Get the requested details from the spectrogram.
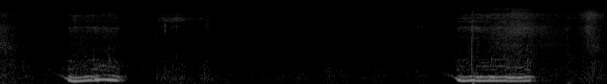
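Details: Rescue dog snoring while asleep.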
